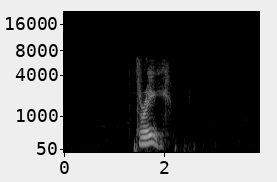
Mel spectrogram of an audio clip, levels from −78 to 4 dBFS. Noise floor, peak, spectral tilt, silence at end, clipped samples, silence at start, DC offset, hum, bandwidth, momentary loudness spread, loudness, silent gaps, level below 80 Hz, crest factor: -76 dBFS; -14 dBFS; -6 dB/octave; 1.8 s; under 0.1%; 1.4 s; under 0.1%; none; 7.2 kHz; 18 LU; -32 LUFS; none; -66 dBFS; 24 dB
